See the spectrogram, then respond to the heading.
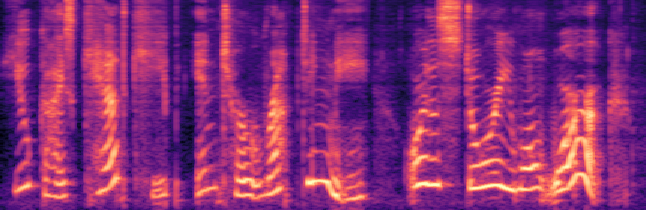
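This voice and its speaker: A woman's voice: high voice, very animated, slow pace, darkish tone, pitched above the performer's own voice, full character voice. A woman voicing a bossy older girl speaking in a firm, emphatic way. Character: bossy older sister, spooky storyteller.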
